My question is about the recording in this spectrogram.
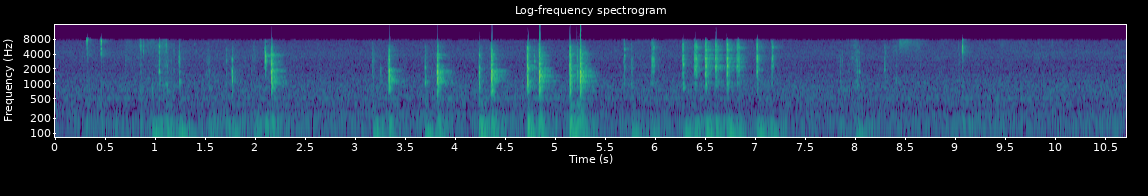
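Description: Computer keyboard keys clicking in quick, irregular runs. The clicks thin out and stop about eight seconds in.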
